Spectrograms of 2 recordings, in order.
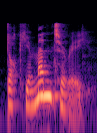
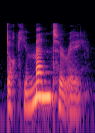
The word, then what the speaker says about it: documentary: That tells us that our main stress is on the syllable men, and our secondary stress, which is slightly weaker, is on the syllable doc. So in terms of the strength of these syllables, a little bit of stress at the beginning and then that main stress in the middle.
